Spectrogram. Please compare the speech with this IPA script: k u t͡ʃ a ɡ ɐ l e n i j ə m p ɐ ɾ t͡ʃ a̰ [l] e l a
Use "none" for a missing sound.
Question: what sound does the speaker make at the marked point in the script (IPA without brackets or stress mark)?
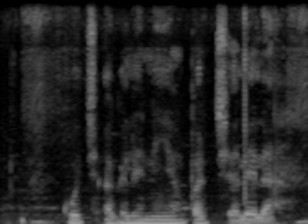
l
